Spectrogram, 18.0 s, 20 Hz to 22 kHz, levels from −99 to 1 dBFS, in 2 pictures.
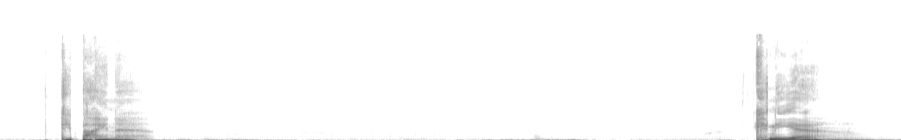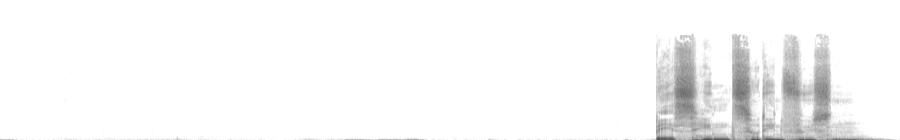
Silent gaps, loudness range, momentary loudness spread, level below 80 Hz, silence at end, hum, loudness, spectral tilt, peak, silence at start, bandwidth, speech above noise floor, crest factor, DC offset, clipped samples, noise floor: none; 10 LU; 13 LU; -60 dBFS; 0.25 s; none; -41 LUFS; -5 dB/octave; -24 dBFS; 0.6 s; 16 kHz; over 51 dB; 22 dB; under 0.1%; under 0.1%; under -90 dBFS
